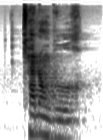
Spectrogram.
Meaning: pun (joke or type of wordplay)
- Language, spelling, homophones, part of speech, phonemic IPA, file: French, calembour, calambour, noun, /ka.lɑ̃.buʁ/, LL-Q150 (fra)-calembour.wav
